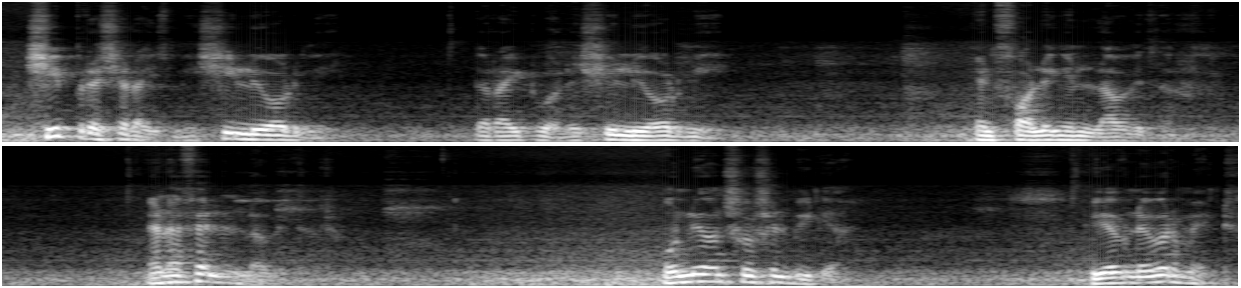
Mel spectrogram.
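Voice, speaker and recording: Over noticeable background noise and audible room echo, a man speaks at a fairly quick pace with very wide pitch swings, big shifts in loudness, and long, frequent pauses. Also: medium pitch for a man. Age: 60s. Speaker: social media vlogger. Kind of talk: personal video update. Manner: emotional, repetitive.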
